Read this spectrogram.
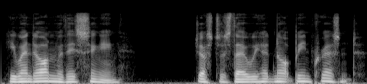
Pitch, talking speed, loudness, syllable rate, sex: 120 Hz, 230 wpm, -15 LUFS, 5.7 syllables/s, male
